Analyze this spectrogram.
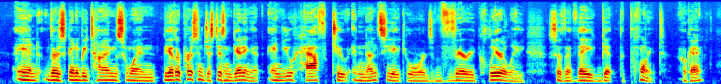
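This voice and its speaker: This man talks at a moderate pace. His pitch sits in the medium range, and his intonation is fairly even. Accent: American. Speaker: kung fu instructor. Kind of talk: casual video talk. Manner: relaxed, not over-enunciated.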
